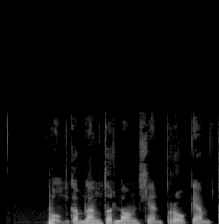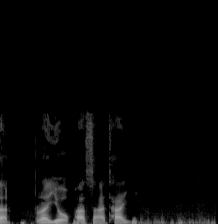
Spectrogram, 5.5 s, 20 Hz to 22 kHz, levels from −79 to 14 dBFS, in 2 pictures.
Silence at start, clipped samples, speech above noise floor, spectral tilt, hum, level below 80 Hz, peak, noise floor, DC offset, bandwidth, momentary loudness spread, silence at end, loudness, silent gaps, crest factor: 0.6 s; under 0.1%; 21 dB; -7 dB/octave; none; -50 dBFS; -2 dBFS; -43 dBFS; under 0.1%; 11.5 kHz; 10 LU; 0.1 s; -22 LUFS; none; 22 dB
